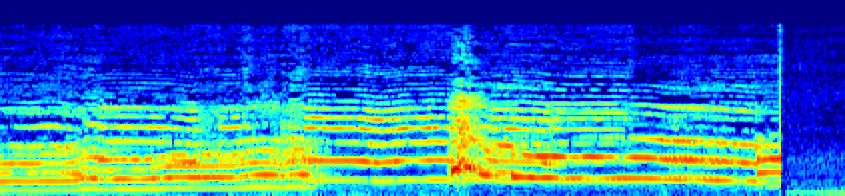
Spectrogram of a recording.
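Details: Siberian Husky in a long drawn-out howl, a level tone that steps up in pitch partway through, breaks briefly, then resumes and cuts off abruptly after about six seconds.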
